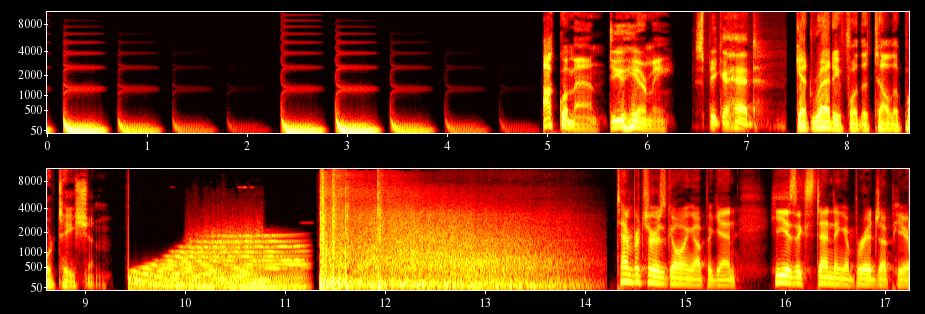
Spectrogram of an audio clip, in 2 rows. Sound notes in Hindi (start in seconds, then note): 9.1 आर्टिलरी बमबारी।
